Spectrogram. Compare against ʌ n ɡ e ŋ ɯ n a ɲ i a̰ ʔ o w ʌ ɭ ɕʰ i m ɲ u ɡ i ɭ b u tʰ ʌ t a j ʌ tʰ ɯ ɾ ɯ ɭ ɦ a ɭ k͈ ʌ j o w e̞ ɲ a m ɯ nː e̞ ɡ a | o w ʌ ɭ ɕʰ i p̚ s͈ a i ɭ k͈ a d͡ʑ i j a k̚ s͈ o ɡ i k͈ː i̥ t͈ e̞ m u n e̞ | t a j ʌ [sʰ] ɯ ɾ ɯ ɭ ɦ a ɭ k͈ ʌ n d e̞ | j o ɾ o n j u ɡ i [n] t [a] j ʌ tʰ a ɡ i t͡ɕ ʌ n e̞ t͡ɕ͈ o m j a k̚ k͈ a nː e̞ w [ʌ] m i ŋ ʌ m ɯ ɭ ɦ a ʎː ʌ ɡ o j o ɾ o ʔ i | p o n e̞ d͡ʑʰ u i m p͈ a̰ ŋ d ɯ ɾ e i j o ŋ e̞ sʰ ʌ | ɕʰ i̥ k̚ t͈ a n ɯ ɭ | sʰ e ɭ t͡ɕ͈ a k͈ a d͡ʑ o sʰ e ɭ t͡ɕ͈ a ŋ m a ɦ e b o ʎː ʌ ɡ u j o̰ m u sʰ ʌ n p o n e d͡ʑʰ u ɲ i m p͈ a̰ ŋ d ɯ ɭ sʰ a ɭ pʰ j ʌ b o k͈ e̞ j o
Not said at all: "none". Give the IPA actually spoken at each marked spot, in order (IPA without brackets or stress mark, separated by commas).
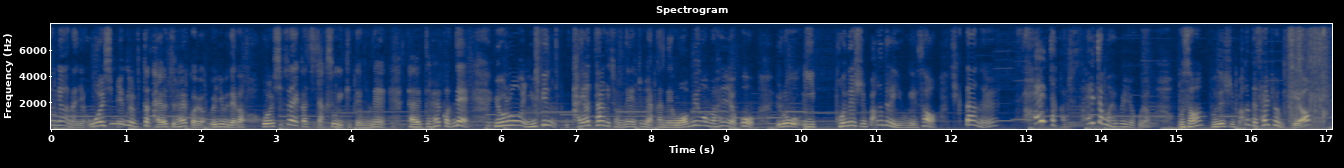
tʰ, n, a, ʌ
